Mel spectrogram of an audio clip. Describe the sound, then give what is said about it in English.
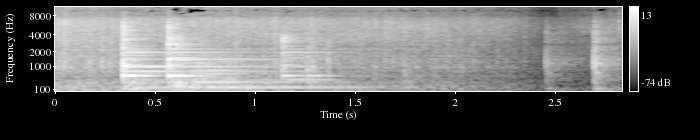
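Broccoli cooks in a pan on a medium stove burner. A few ringing metallic clinks from the pan sound over a soft sizzle that fades, followed by faint taps. “I don't use the hot burner. I use like a medium burner. All right. The broccoli is cooking.”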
